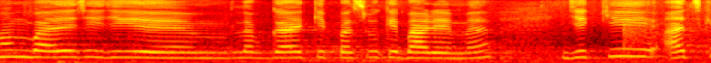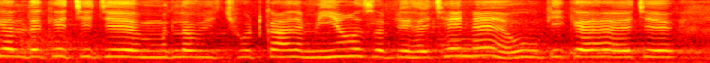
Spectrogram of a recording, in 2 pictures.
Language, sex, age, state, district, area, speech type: Maithili, female, 30-45, Bihar, Purnia, rural, spontaneous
